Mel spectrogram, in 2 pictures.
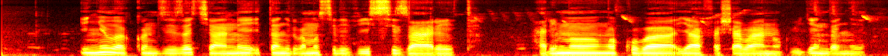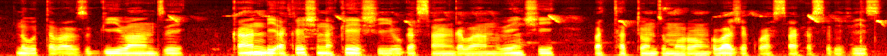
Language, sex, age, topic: Kinyarwanda, female, 36-49, government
